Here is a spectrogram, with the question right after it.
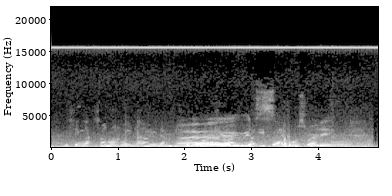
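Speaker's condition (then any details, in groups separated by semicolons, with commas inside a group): No condition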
